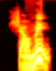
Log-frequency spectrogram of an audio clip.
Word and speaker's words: Xiaomi: And Xiaomi is Xiaomi. I don't particularly mind.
